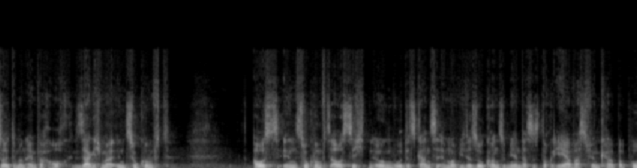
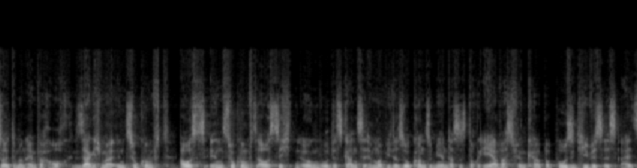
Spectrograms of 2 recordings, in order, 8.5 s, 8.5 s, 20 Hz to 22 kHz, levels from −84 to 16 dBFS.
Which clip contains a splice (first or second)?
second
